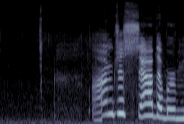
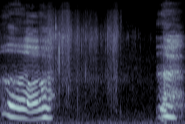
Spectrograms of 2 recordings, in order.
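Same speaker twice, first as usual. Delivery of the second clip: ordinary talk, nothing marked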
